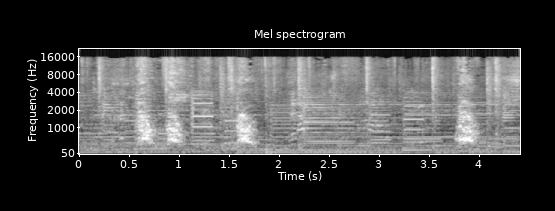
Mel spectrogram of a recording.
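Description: Beagles barking: four short barks, three in the first two seconds and one near the end, over steady background music.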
